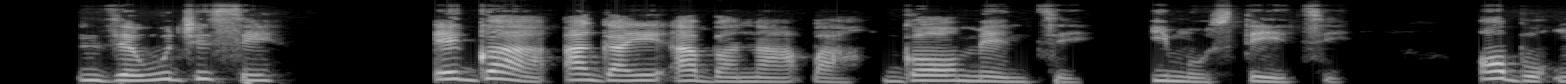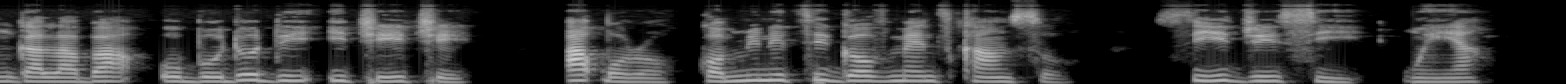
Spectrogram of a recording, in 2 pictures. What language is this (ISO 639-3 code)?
ibo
